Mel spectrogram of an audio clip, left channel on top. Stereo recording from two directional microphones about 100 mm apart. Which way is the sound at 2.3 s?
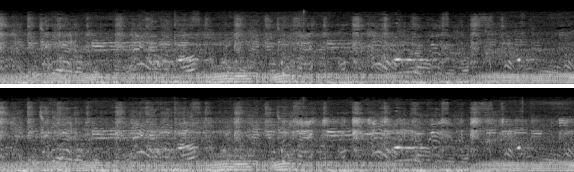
15° right (ahead or behind).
